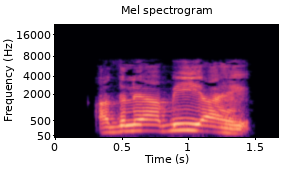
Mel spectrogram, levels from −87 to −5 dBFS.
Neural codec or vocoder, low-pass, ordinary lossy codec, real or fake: none; 7.2 kHz; MP3, 96 kbps; real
